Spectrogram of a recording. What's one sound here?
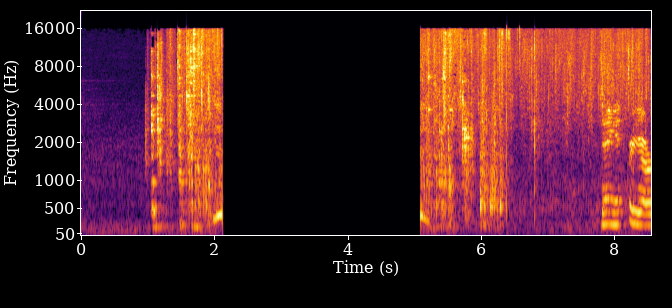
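Oil gushes and splashes into a drain pan.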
